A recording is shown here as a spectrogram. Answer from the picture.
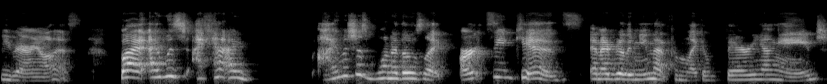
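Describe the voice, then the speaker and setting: A woman with a Canadian accent, high pitch, very wide pitch swings, a bright, sharp tone and a moderate pace. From Calgary, Alberta, Canada. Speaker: actor and director. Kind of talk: casual chat.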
